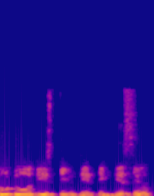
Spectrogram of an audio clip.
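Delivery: normal talking voice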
